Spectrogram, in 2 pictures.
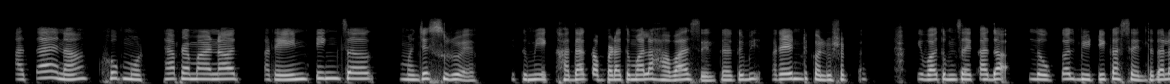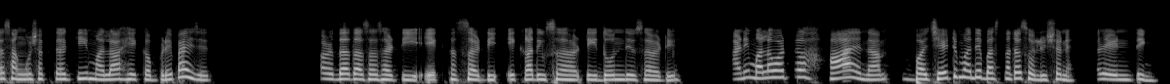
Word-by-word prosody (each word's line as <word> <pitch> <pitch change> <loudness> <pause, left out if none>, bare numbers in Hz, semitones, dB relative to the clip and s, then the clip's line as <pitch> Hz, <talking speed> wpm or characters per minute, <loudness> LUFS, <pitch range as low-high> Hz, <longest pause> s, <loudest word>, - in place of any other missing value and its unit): आता 235 +4 -8
आहे 300 0 +1
ना, 240 +2 +1 0.2
खूप 280 -1 -3
मोठ्या 250 +1 -1
प्रमाणात 250 -1 +2 0.4
रेंटिंगचं 265 +4 +2 0.4
म्हणजे 230 +3 +2
सुरू 235 -3 +1
आहे, 190 -2 -4
की 230 +5 -20
तुम्ही 225 +1 +2
एखादा 225 0 -1
कपडा 220 -1 +1
तुम्हाला 225 +1 +3
हवा 210 +1 +2
असेल, 185 -6 -1
तर 205 0 +1
तुम्ही 230 +3 0 0.2
रेंट 255 +2 +3
करू 215 -3 +2
शकता 230 +1 -5 0.5
किंवा 225 -1 +2
तुमचा 230 +1 +2
एखादा 230 +2 +1 0.3
लोकल 235 +2 0
ब्युटीक 235 +1 +1
असेल, 225 -5 -1
तर 205 - 0
त्याला 235 +4 +2
सांगू 240 -2 +1
शकता 245 0 0
की 265 0 +2
मला 225 +1 +2
हे 235 - +2
कपडे 215 0 0
पाहिजेत, 285 -12 +2 1.1
अर्ध्या 245 -1 +2
तासासाठी, 225 -3 +1
१ 110 0 0
तासासाठी, 215 -2 +1
एका 225 0 0
दिवसासाठी, 220 -1 +1
२ 220 +2 +2
दिवसासाठी 205 -3 0 0.6
आणि 255 +4 -2
मला 300 0 +2
वाटतं 325 +1 +1
हा, 275 +3 +1
आहे 320 -3 +1
ना, 220 -3 0 0.3
बजेटमध्ये 300 +7 +2
बसणारा 270 0 +1
सोल्युशन 225 -3 +1
आहे, 205 +5 -8
रेंटिंग. 220 -4 0
235 Hz, 145 wpm, -23 LUFS, 220-255 Hz, 1.1 s, तुम्हाला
